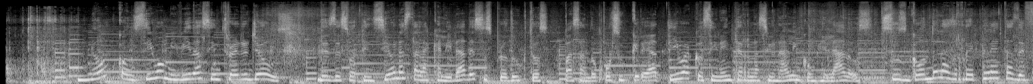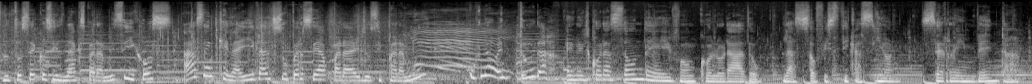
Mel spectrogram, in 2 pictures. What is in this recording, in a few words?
COMMERCIAL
